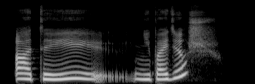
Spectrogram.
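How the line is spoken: Timid question. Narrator (Russian): Неожиданно робко спрашиваю я

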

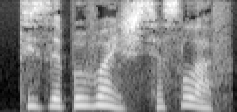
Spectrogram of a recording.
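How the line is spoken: Hissed through teeth. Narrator (Russian): процедила темная

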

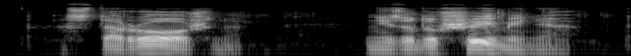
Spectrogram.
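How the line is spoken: Soft, gentle. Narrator (Russian): мягко проговорил Коридон

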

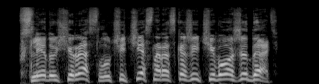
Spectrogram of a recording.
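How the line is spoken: Bark. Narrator (Russian): рявкнул он

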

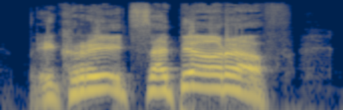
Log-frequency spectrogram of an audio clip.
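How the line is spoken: Shout. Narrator (Russian): крикнул Кенни

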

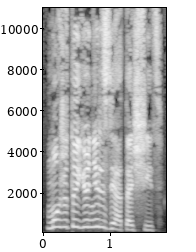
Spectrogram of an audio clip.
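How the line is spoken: Shouted. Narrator (Russian): крикнул

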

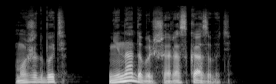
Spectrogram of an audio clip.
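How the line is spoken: Quiet question. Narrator (Russian): тихо спросил Башмаков

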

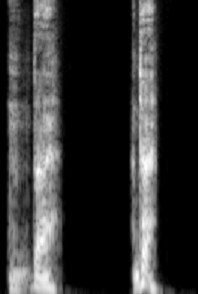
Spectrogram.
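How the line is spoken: Muttering man. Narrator (Russian): пробормотал мужчина

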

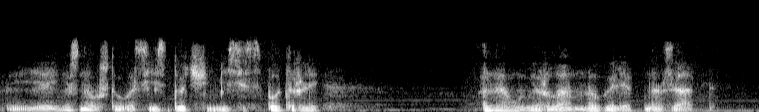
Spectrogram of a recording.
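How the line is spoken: Muttered. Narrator (Russian): Он пробормотал

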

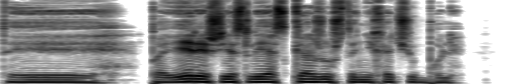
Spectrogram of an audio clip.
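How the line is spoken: Lifeless question. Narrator (Russian): спросил безжизненным голосом Руслан

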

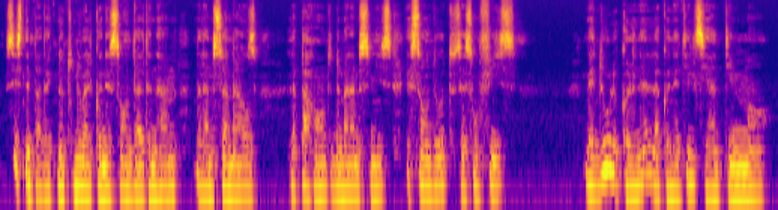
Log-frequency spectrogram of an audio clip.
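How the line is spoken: Exclaimed. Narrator (French): s'écria Maria

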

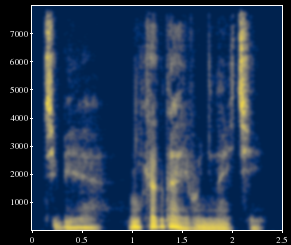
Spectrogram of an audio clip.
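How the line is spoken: Quiet female voice. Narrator (Russian): тихо произнесла она

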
